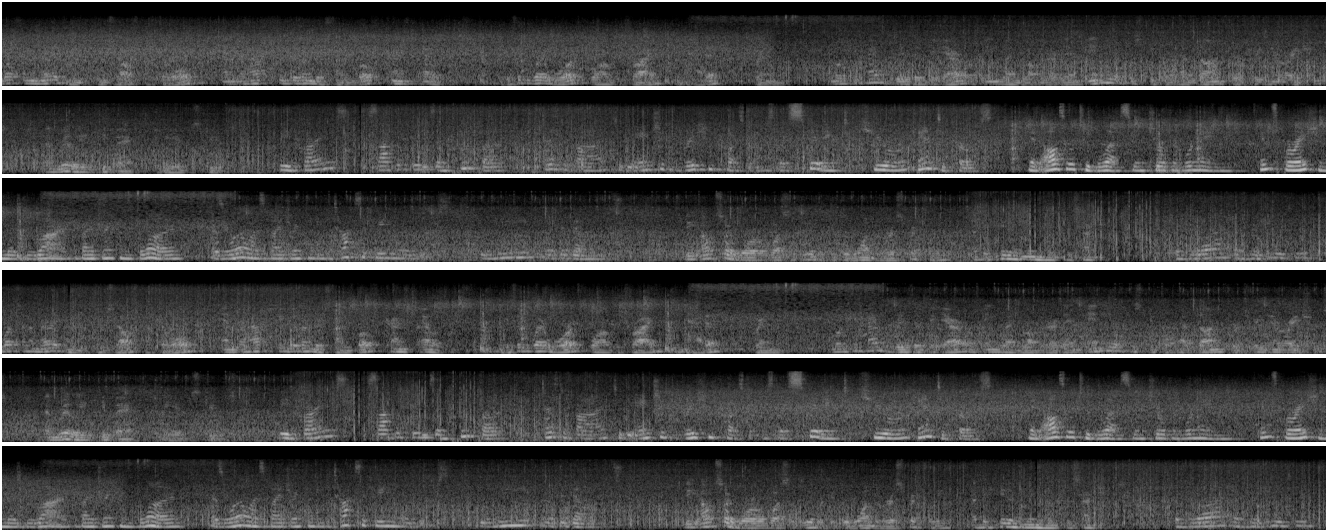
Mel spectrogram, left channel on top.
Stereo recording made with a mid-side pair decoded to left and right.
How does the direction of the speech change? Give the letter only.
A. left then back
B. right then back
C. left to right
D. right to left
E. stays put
A.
